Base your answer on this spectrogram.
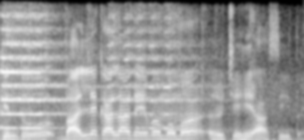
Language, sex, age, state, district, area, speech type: Sanskrit, male, 18-30, Maharashtra, Nagpur, urban, spontaneous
